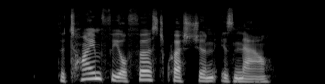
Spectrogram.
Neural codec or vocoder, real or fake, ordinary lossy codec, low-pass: vocoder, 44.1 kHz, 128 mel bands every 512 samples, BigVGAN v2; fake; none; 14.4 kHz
